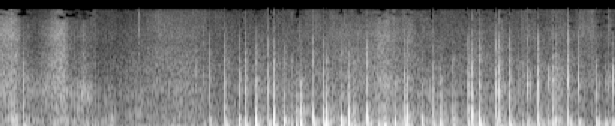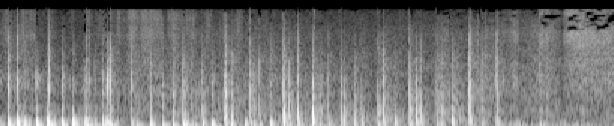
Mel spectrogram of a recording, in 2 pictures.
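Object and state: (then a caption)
Leather boot tapped. A smooth black leather Chelsea boot, held upright and empty, is tapped and scratched on its leather upper with fingertips and nails. A rapid run of dull, low, soft taps with short scratchy brushes rises after a quiet start and fades near the end.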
